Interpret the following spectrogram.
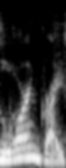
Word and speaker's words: Loren Greiff: as I said is Lauren gri and I say that very deliberately because it's not an easy name to spell or pronounce but um naturally I never want to be the giver of grief so um needed to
